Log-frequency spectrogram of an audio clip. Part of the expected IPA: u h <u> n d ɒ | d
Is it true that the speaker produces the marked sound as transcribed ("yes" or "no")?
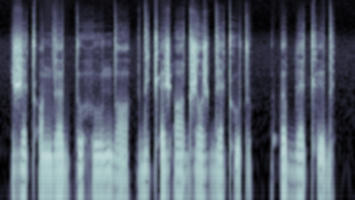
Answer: yes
